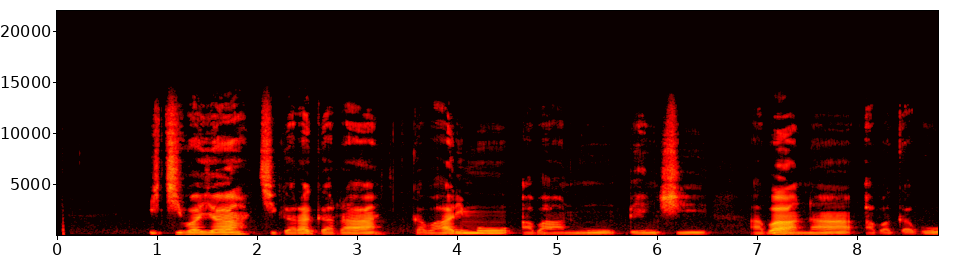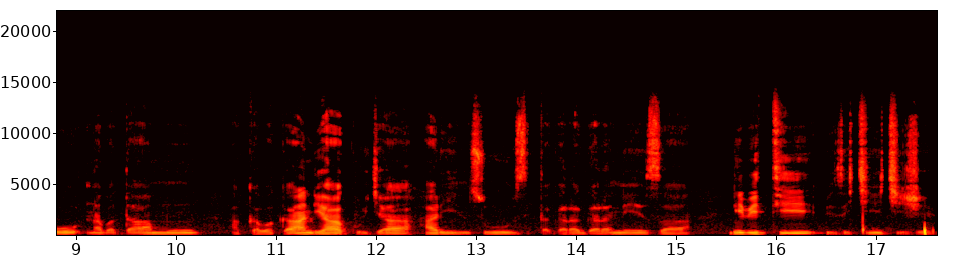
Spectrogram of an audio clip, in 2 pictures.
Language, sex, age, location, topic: Kinyarwanda, male, 25-35, Kigali, agriculture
